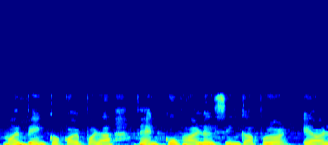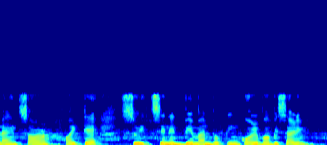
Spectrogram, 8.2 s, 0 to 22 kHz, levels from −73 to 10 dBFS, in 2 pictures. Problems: constant background noise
